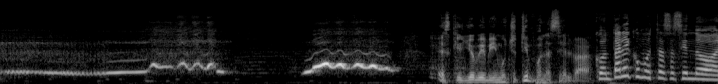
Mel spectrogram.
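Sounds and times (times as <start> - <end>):
bird call whistled through cupped hands: 0.0 - 2.4, 3.0 - 4.0
speech: 4.4 - 7.1.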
